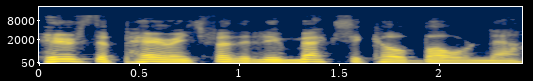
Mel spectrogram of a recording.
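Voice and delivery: badly done announcer voice, hard stress on final now. Retelling setting up a joke for a colleague: poor Bob Davy impression. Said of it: "I did my poor Bob Davy".

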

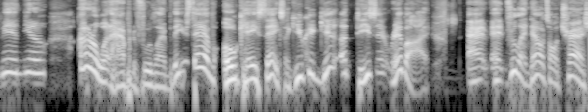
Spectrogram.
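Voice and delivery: put-on, pointedly loud, sing-song sarcasm. Retelling speaking loud enough for the guy at the window to hear, retelling a loud sarcastic remark. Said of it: "I was trying to be like loud enough sarcastically so that the guy could hear my disgust".

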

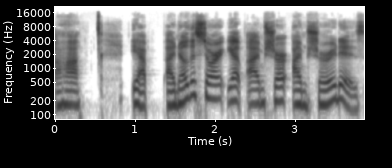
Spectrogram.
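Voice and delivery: plain

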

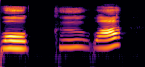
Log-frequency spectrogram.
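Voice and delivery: "boku" starts low, rises, stays high. Explaining flat accent with the particle wa: boku wa low then high. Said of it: "So it's flat, right? Boku wa, low, high".

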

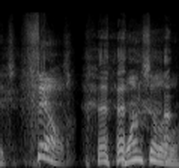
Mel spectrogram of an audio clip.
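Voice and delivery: irritated, insistent, mildly angry. Retelling how a coworker corrected the name, imitating Phil getting kinda angry. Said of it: "he get kinda angry about it".

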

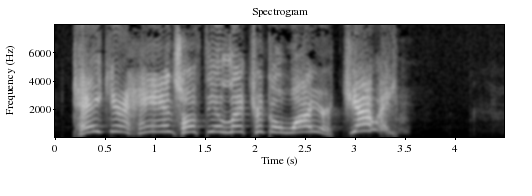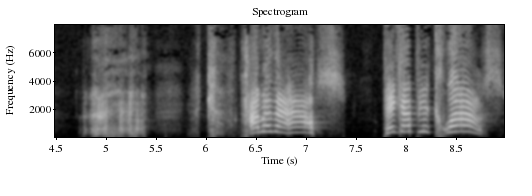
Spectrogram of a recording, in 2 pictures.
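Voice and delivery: very high, scolding, nagging woman's voice. Mocking a critic by imagining his mother calling him, imitating his mother's voice. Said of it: "You can hear his mommy now".

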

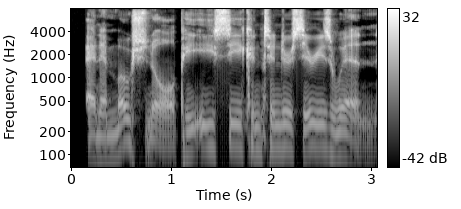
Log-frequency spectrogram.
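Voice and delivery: slow, announcer-style super radio voice. Narrating an intro for a little video, super radio voice. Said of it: "I got to turn on my super radio voice for this one".

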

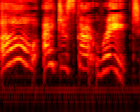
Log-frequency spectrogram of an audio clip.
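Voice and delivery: sneering, mocking put-on falsetto, pitched high. Reading aloud a quoted man's mocking imitation: mocking falsetto imitation. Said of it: "he hikes his voice up to a falsetto in imitation".

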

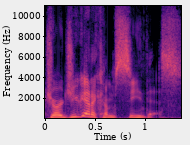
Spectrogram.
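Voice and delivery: ordinary talk, nothing marked

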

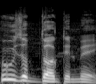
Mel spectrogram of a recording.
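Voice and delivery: mock low teen boy voice. Quoting a 14-year-old boy, the speaker imitates a teen boy's low voice. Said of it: "They start to get a low voice".

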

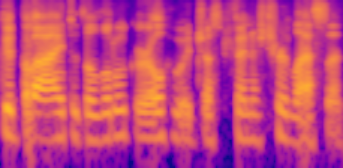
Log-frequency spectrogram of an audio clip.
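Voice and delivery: plain reading voice

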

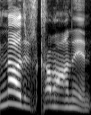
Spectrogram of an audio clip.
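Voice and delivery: heavy put-on Eastern European accent. Recounting to a friend what a driver said when insisting she get in, imitating him in a thick Eastern European accent. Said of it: "a very thick Eastern European accent".

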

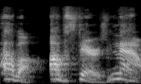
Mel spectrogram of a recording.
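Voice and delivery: high, demanding, commanding yell. Retelling a child's demand before basketball: imitating Shia yelling. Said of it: "yelling at me".

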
